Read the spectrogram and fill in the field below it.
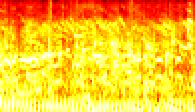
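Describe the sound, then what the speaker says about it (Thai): Many chickens at a rural Thai home cluck and squawk together. The calls are close, busy and overlapping, with no talking. "ไก่ที่บ้านไก่เยอะมาก"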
